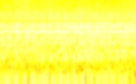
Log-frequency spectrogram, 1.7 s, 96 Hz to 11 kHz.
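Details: 1984 Ford F250 diesel idling after the vacuum pump repair restored the power brakes (brake warning light now off): steady, even low rumble with no knocks, misses or hiss; the engine is running healthy.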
